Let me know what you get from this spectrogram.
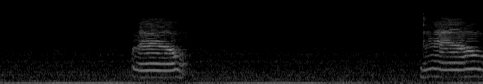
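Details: Pet cat indoors, stirred up after hearing stray cats fighting outside, gives two clear harmonic meows about three seconds apart, the second longer and slightly rising; steady low hum in the background.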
